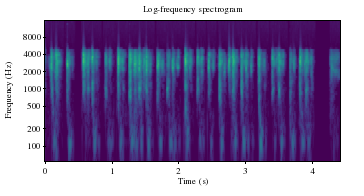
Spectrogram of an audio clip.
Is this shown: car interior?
no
